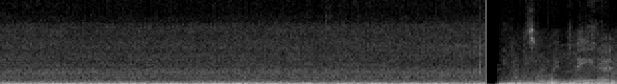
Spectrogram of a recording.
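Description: A Brinkley RV rolls along the road through Mesa Verde park, giving a steady, loud engine and tire rumble with road noise that holds for about five seconds before a sudden cut to quieter sound.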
